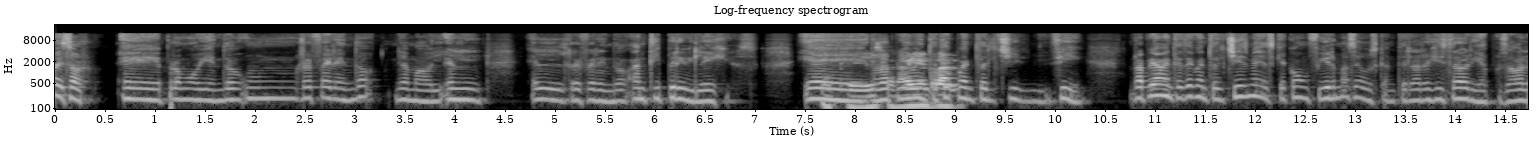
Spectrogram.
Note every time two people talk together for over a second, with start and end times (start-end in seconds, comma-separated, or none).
7.7-9.2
